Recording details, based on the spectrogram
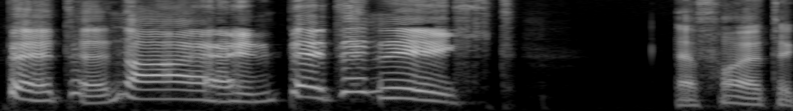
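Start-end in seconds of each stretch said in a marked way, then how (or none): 0.0-2.6 very high, loud pleading shriek; hysterical, terrified plea; shrieked begging. A narrator's reading. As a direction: screech for mercy. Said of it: "kreischte der Mann".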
